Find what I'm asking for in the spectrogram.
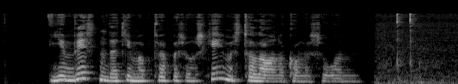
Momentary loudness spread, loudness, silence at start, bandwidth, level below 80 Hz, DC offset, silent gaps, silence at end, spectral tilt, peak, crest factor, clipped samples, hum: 13 LU; -26 LUFS; 0.5 s; 11.5 kHz; -58 dBFS; under 0.1%; none; 0 s; -5 dB/octave; -6 dBFS; 22 dB; under 0.1%; none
